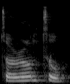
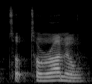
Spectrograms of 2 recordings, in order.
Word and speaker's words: Toronto: in Toronto so yes they said it's not pronounced Toronto it's pronounced toron Toronto so yes I live in Toronto when I have enough money H Canada how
